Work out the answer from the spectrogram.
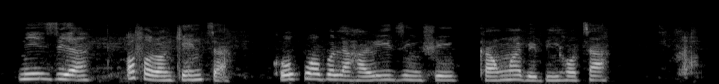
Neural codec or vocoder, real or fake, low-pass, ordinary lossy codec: vocoder, 44.1 kHz, 128 mel bands, Pupu-Vocoder; fake; 7.2 kHz; none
